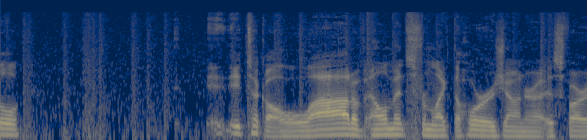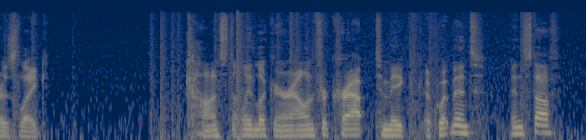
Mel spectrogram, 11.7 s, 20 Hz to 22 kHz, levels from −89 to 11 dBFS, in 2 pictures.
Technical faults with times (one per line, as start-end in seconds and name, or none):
0.00-11.73 overdone noise removal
